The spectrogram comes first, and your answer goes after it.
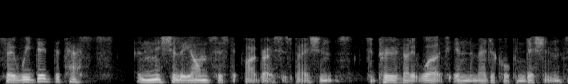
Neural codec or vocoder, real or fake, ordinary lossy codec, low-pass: vocoder, 44.1 kHz, 128 mel bands, Pupu-Vocoder; fake; MP3, 32 kbps; 3.6 kHz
